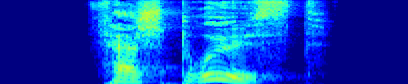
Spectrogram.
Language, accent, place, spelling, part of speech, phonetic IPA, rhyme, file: German, Germany, Berlin, versprühst, verb, [fɛɐ̯ˈʃpʁyːst], -yːst, De-versprühst.ogg
- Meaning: second-person singular present of versprühen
